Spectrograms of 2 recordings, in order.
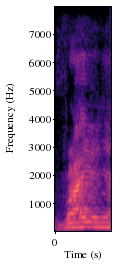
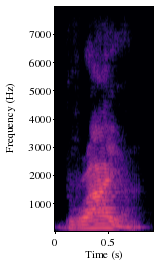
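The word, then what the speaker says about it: Brian: 발음을 잘 하셔야 되는데 이 브라이언이 야 이거는 브라이언이 아니고 브라인 약간 이게 떨어지죠 you vi 언디핏 파마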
